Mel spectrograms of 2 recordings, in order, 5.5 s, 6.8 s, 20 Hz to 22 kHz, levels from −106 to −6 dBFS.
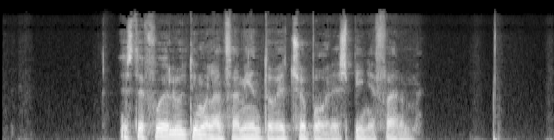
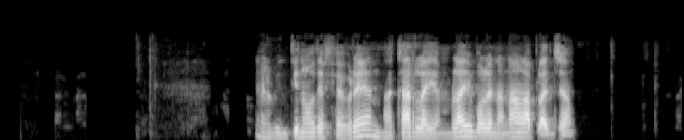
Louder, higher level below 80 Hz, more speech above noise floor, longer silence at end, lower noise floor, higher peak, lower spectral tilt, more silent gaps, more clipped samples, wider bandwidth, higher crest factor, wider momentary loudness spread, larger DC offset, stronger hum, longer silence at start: first, -16 LUFS vs -21 LUFS; first, -34 dBFS vs -64 dBFS; first, 52 dB vs 46 dB; second, 0.55 s vs 1.1 s; about the same, -68 dBFS vs -66 dBFS; about the same, 0 dBFS vs -2 dBFS; second, -5 dB/octave vs -6.5 dB/octave; neither; neither; first, 15 kHz vs 7.6 kHz; about the same, 18 dB vs 22 dB; about the same, 8 LU vs 9 LU; neither; neither; second, 1.2 s vs 2.55 s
